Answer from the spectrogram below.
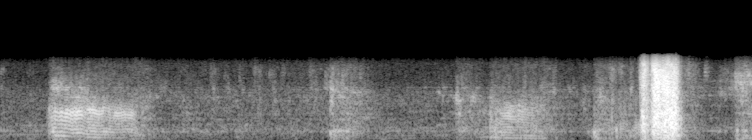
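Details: Snoring from a sleeping pet cat: soft, fluttering, rattly bursts about every two seconds, ending with a louder snorting breath, in a quiet room.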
